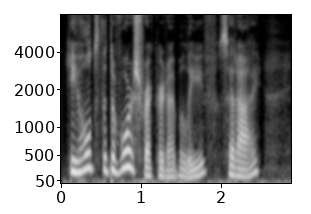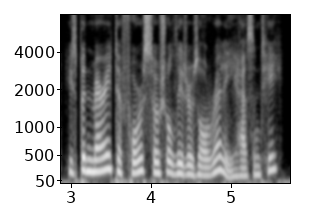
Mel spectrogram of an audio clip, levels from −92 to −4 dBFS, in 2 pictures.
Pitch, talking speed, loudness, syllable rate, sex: 180 Hz, 200 wpm, -20 LUFS, 5.6 syllables/s, female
